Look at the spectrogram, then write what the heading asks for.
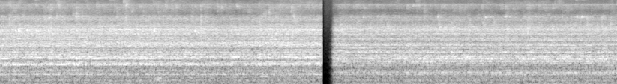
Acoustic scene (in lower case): restroom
